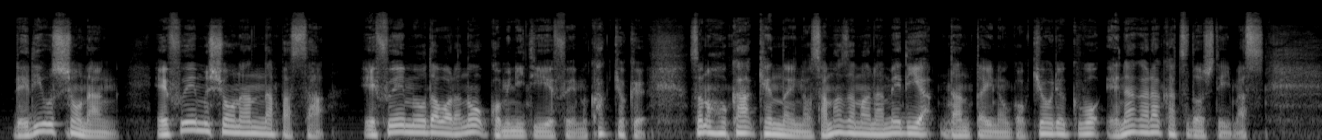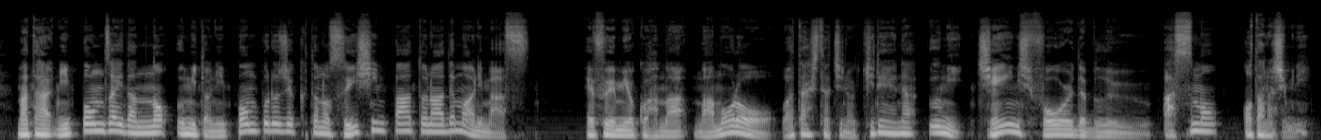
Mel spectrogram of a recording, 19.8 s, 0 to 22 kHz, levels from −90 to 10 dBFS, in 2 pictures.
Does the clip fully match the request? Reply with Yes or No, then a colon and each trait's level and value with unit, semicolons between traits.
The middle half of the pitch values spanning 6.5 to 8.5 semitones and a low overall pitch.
Yes: wide, 8.0 semitones; low, 120 Hz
